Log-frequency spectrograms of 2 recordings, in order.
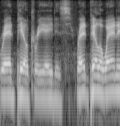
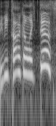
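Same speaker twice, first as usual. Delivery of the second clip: very high, swooping, tiny little voice. Explaining the voice chosen for a tiny-headed character, the speaker demonstrates a high-pitched voice. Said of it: "I just went with a higher pitched one".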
